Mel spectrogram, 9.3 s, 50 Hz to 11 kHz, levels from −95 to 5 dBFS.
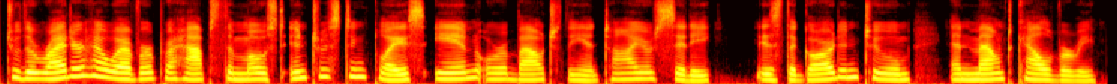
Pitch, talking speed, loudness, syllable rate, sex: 200 Hz, 140 wpm, -18 LUFS, 4.5 syllables/s, female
